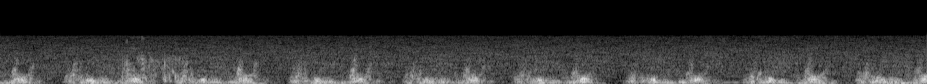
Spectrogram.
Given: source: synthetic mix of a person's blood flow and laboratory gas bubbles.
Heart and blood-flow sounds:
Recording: Doppler ultrasound of blood flow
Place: precordium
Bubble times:
1.18-1.95 s: bubbles
From the record:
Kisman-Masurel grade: 211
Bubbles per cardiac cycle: several, 3 to 8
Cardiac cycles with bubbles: 1 to 10%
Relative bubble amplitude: barely perceptible (0.100 to 0.250)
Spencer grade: 1 (occasional bubble signal discernible with the cardiac motion signal, with majority of cardiac periods free of bubbles)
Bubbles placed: only in the low amplitude regions of the cardiac cycle

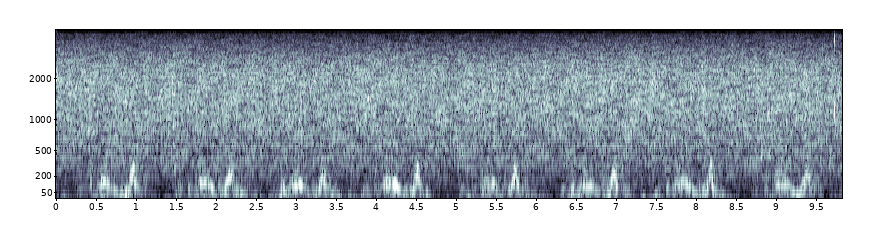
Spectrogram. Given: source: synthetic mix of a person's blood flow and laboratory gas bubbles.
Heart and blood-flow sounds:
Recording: Doppler ultrasound of blood flow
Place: precordium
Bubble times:
0.67-0.71 s: bubbles
9.69-9.76 s: bubbles
From the record:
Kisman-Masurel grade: 122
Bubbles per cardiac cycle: 1 to 2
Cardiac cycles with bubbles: 10 to 50%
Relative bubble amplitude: moderate (0.250 to 0.450)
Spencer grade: 2 (many but less than half of the cardiac periods contain bubble signals, singularly or in groups)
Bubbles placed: only in the low amplitude regions of the cardiac cycle

